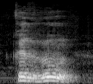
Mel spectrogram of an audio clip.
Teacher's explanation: حالت وقت میں دو پیش کی تنوین جزم سے بدل جائے گی، اور یہ را حالت وقت میں باریک پڑھی جائے گی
